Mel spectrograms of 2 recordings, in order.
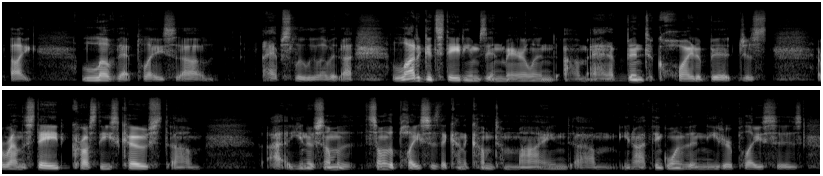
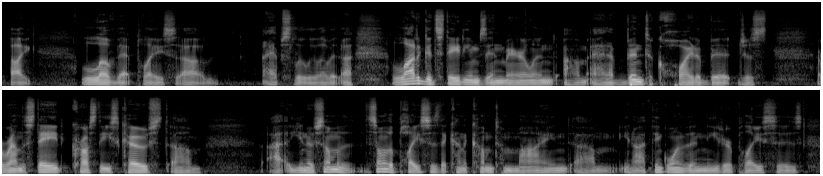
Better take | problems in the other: second | thin; very; fading below 300 Hz

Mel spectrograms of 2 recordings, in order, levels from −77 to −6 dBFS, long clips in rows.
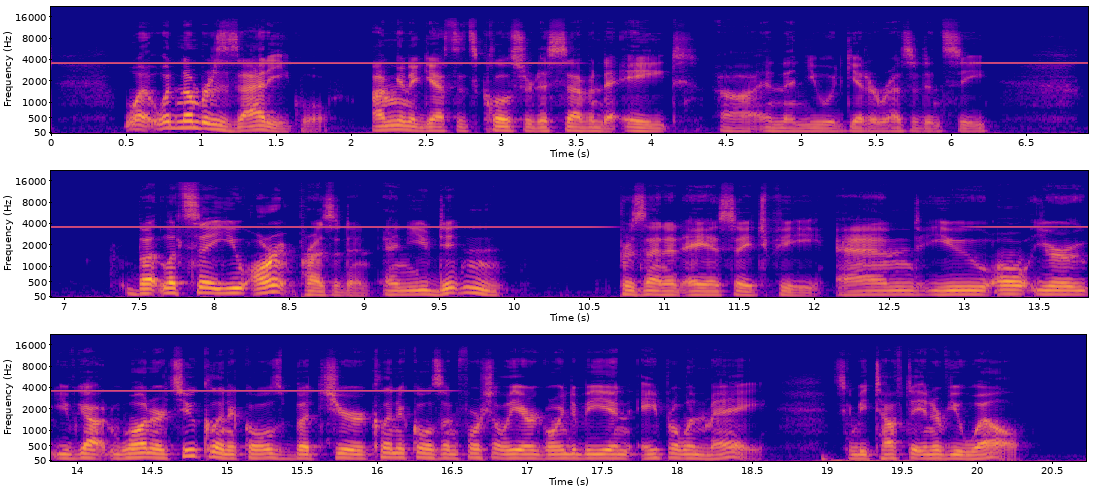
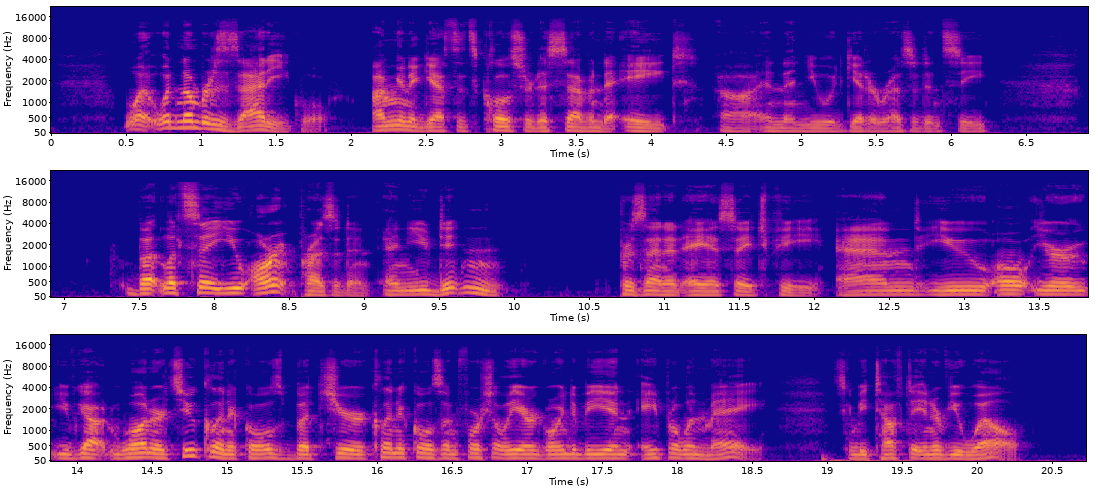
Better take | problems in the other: second | high-pitched whine; loud; until 3.5 s, from 6 to 11 s and from 13 to 16 s; 3.5 kHz, 8 dB below the speech

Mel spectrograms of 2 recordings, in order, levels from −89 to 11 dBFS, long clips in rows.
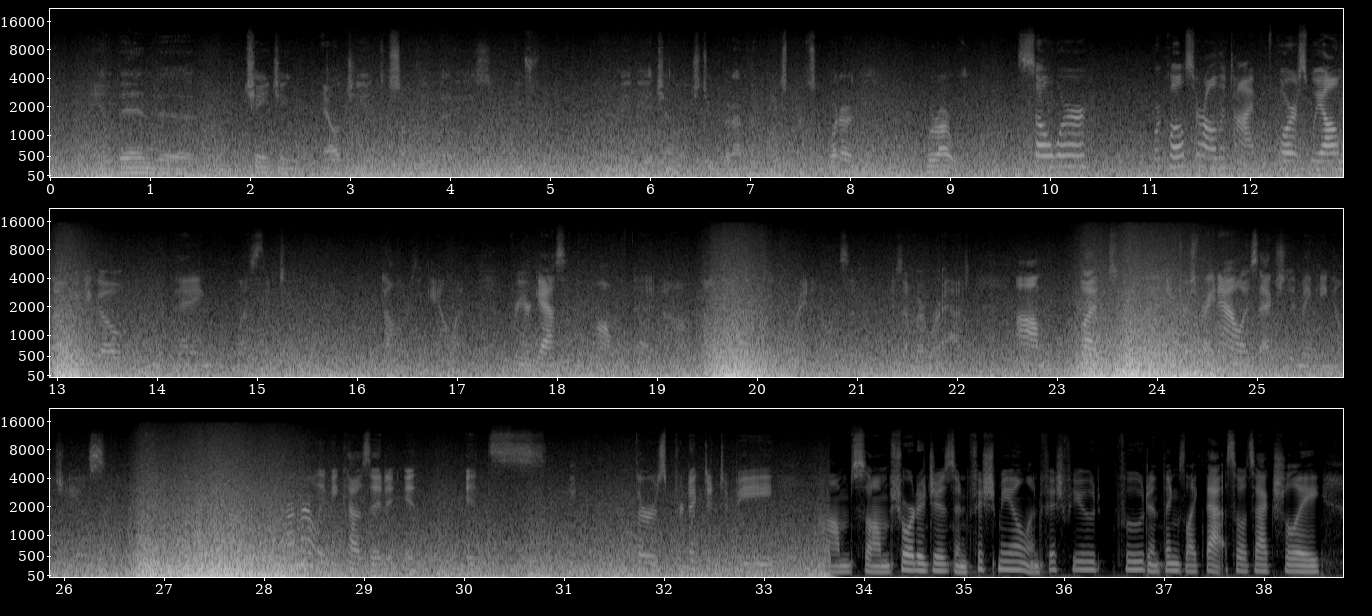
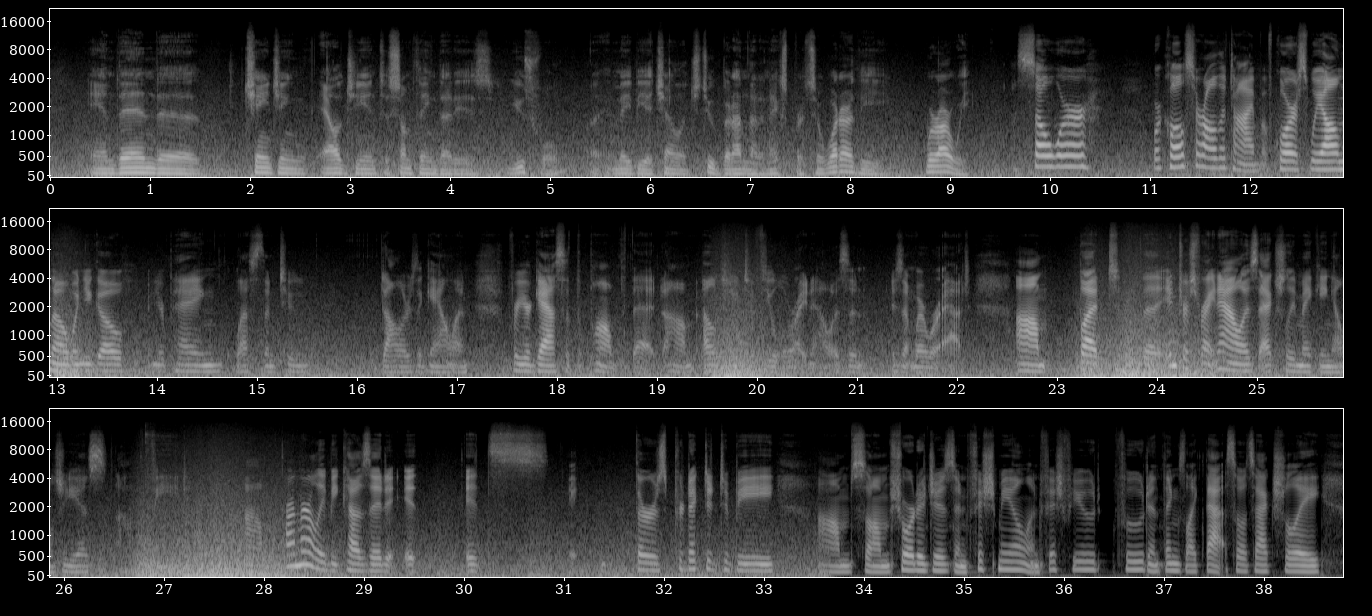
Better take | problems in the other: second | wind noise on the microphone; heavy; until 34 s; 4 dB above the speech; occasional gusts in the second

